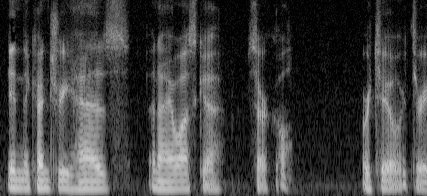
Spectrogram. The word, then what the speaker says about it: ayahuasca: what's the story that what is haigha Wasco am I even saying it right close enough for you know Coe stuff for a white guy yeah ayahuasca my brother's no H at the beginning is there yeah the H is later in I'm not a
